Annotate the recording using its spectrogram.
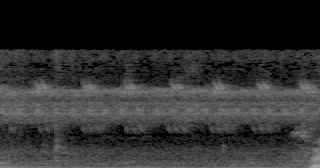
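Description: Faint background noise: a steady high-pitched chirring that pulses evenly a few times a second, over a low steady hum.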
